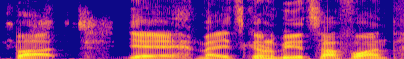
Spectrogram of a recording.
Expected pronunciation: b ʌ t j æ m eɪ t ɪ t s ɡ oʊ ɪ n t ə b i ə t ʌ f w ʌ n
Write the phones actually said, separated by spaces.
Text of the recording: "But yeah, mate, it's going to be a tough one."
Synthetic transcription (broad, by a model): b ʌ t j æ m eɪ ɪ t s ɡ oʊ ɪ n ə b i ə t ʌ f w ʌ n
